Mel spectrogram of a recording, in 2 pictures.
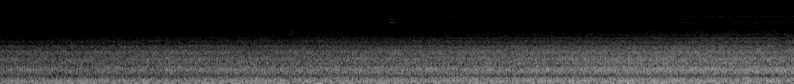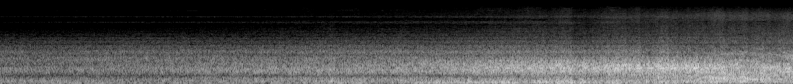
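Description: Freight train hauled by an electric locomotive approaching at speed on the near track: a steady rumble and rail noise that grows louder throughout and is loudest near the end as the locomotive comes close.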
